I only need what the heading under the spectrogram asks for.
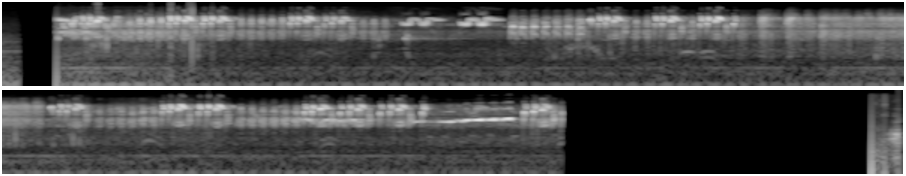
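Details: Southern Red Bishop (Euplectes orix) from Southern Africa singing: a high, dense, buzzy sizzle of rapid chattering notes running unbroken for about nine seconds, then silence.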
